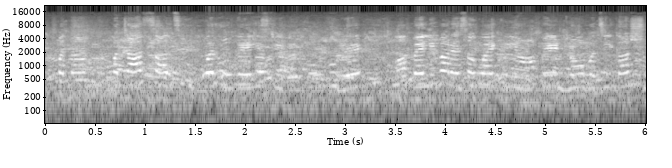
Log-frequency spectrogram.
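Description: Several people talking over one another: steady background chatter of voices with no single clear speaker.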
